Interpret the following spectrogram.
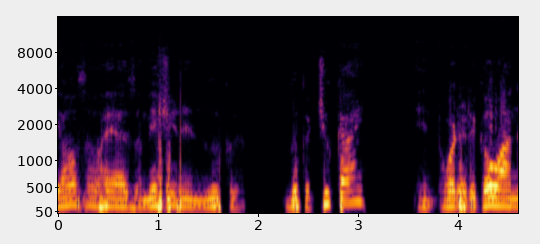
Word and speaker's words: Lukachukai: church there, he also has a mission in Lukachukai. In order to go on the mission, you have to learn how to pronounce that word, Lukachukai.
